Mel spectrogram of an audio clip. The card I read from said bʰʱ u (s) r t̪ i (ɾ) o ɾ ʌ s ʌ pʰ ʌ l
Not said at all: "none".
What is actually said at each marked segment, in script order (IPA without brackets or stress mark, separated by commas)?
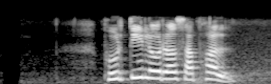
none, l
